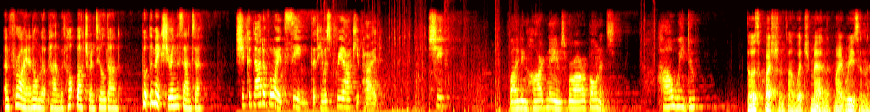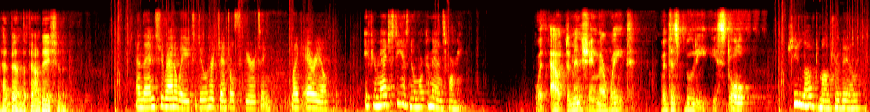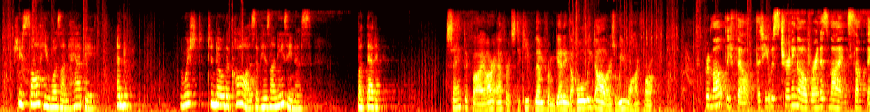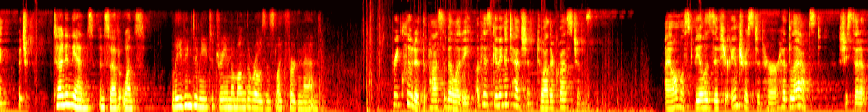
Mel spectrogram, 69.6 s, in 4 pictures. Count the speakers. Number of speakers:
eight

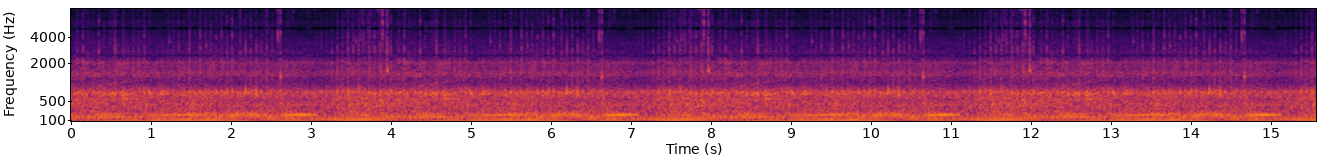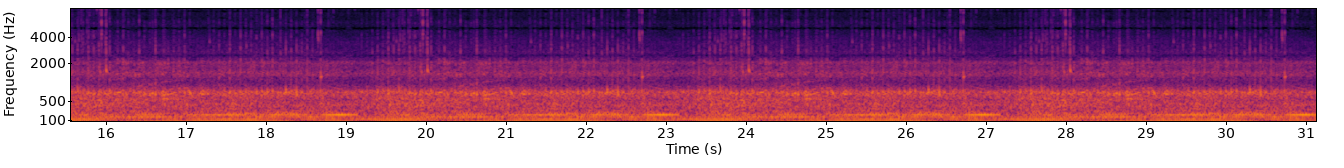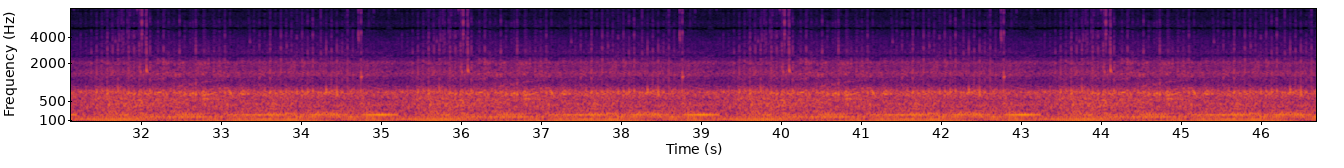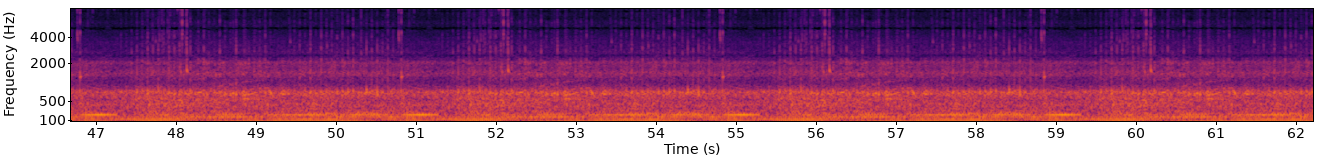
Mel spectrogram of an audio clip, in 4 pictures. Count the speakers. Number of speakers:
zero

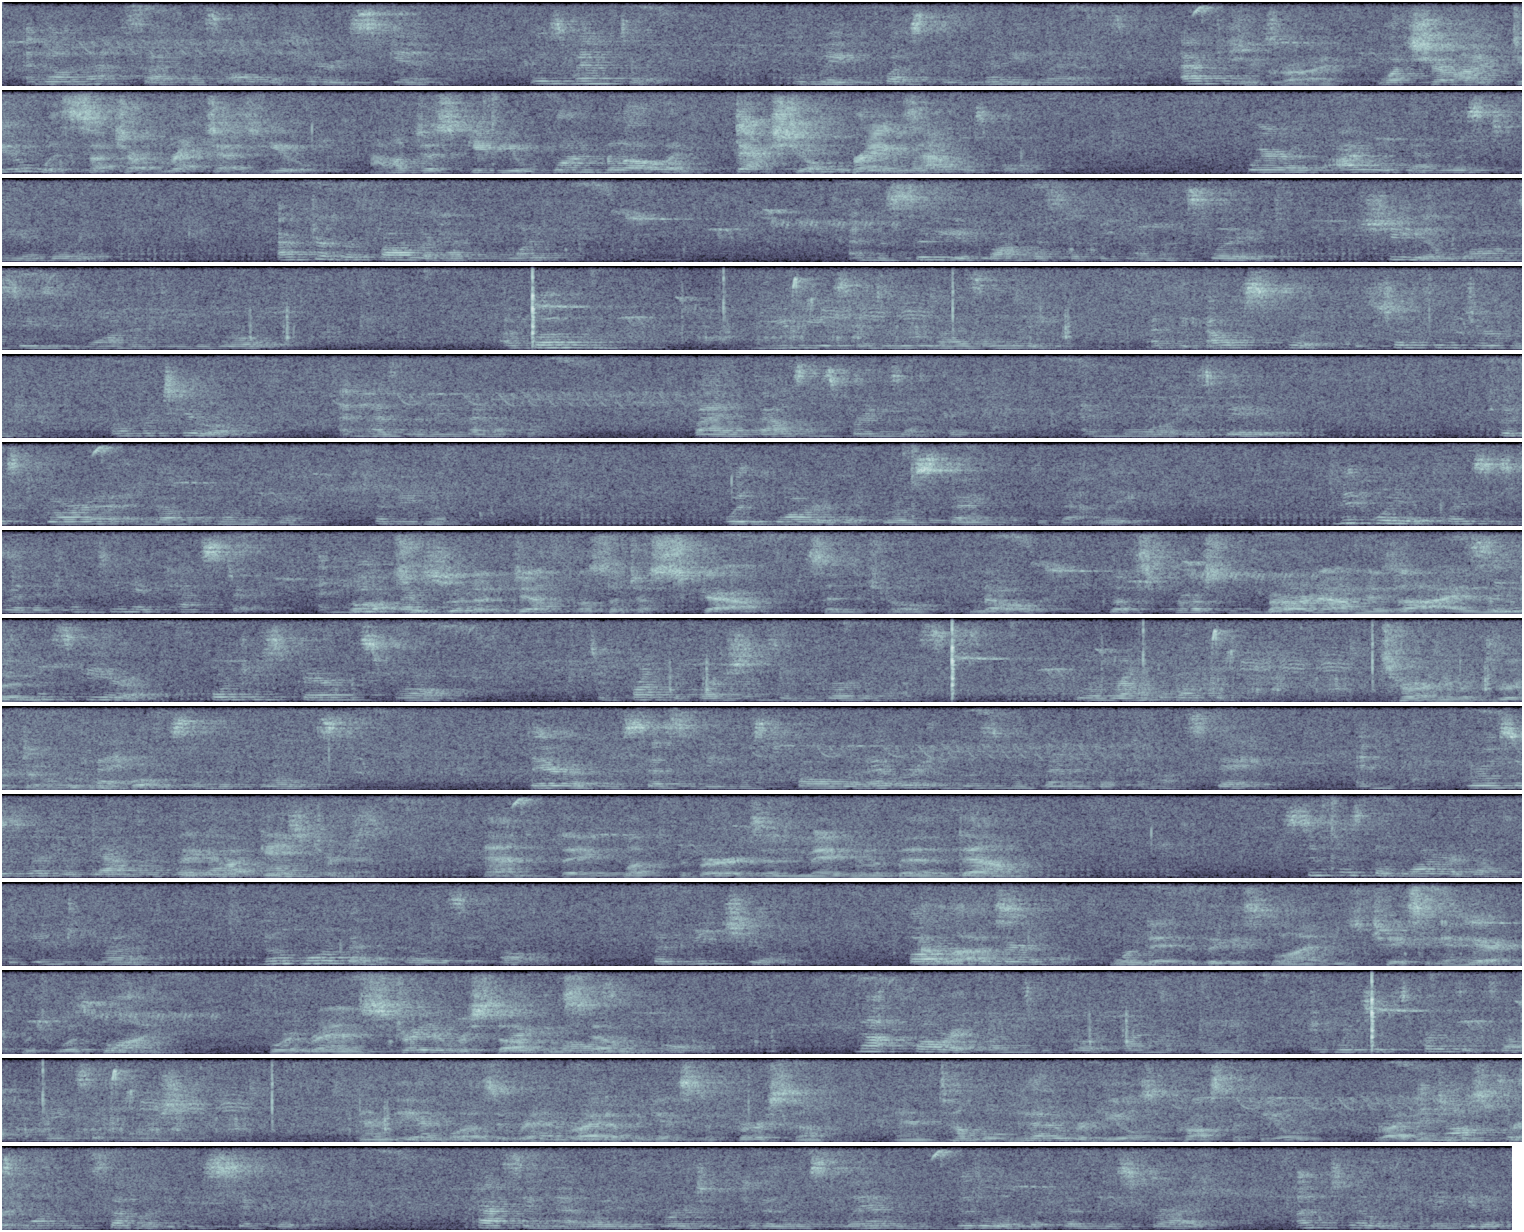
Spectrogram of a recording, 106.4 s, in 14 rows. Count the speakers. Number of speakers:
two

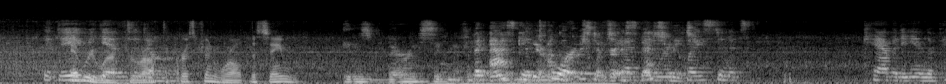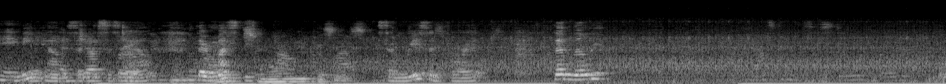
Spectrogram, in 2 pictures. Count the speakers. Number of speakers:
five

